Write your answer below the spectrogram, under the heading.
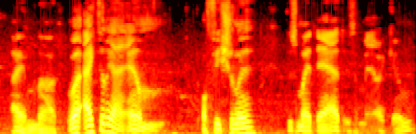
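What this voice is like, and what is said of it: Foreign accent, German-born speaker. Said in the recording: “That gives you the funky accent ... You sound awesome, like you're all worldly”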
